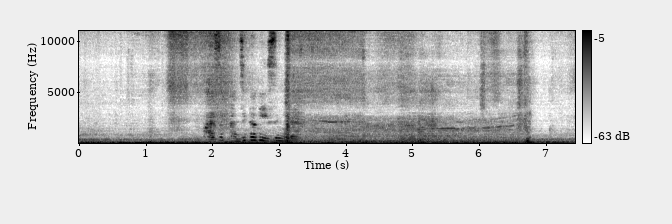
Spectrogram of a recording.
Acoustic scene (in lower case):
car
